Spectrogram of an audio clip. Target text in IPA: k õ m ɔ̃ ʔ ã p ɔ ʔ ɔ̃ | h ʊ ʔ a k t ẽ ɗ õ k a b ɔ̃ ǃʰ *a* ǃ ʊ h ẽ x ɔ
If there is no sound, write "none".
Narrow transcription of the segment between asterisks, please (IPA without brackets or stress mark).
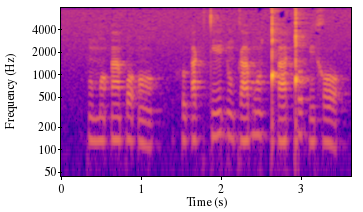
a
